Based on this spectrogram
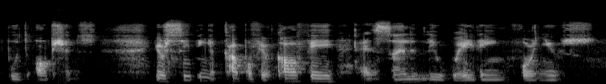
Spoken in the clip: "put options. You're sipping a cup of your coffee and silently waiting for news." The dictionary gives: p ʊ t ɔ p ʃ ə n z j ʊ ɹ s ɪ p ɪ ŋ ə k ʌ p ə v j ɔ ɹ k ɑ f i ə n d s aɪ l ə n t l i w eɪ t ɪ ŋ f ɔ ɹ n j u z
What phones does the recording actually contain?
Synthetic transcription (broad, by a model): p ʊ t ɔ p ʃ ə n s j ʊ ɹ s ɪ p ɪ ŋ ə k ʌ p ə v j ɔ ɹ k ɑ f i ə n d s aɪ l ə n t l i w eɪ t ɪ ŋ f ɔ ɹ n j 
